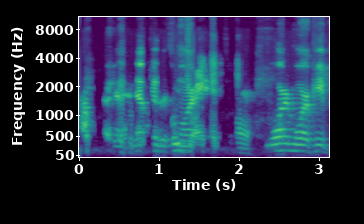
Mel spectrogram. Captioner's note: laughing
